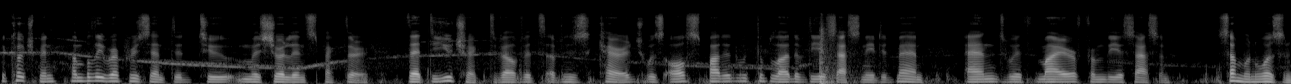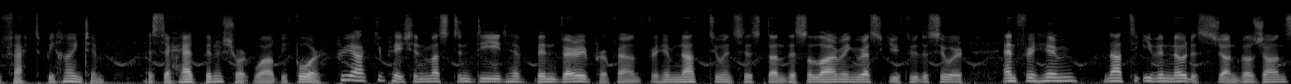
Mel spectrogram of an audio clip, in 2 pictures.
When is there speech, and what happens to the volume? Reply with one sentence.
You can hear the speech from 0.0 to 25.7 s, at a steady volume.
